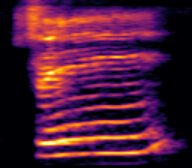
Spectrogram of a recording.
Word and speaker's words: श्रृंग: श्रृंग, श्रृंग, देखिए पूरी नाक से निकल रही है।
